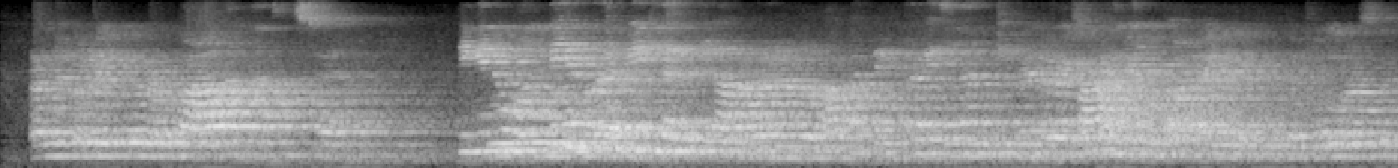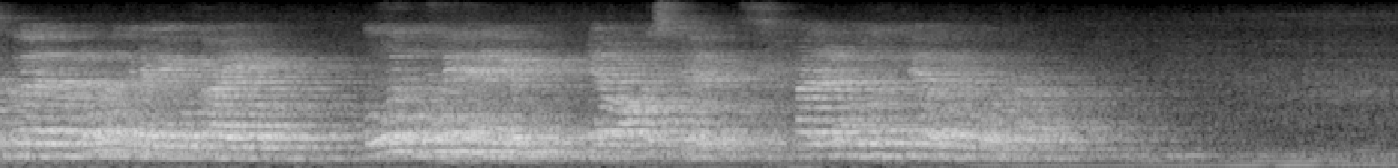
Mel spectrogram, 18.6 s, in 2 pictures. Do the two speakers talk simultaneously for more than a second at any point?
Yes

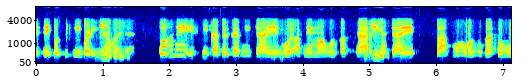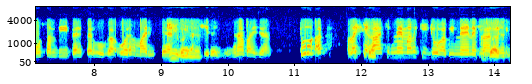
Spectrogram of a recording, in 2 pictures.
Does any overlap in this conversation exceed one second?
No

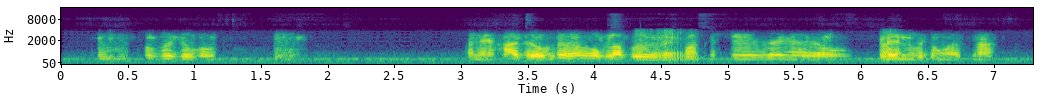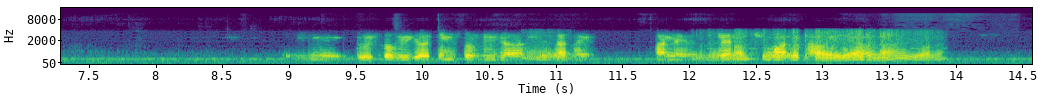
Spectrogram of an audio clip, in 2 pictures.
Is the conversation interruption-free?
No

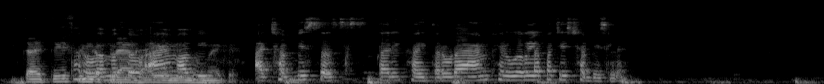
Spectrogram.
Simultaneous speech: Yes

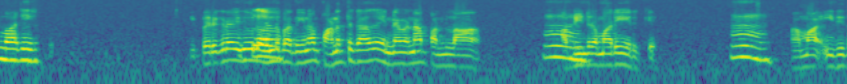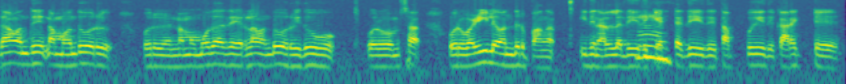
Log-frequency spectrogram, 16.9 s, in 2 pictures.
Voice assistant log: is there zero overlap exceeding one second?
Yes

